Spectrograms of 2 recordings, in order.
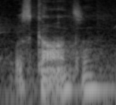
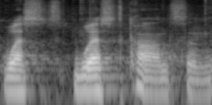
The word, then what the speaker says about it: Wisconsin: Wisconsin. Yeah, as long as you don't say like Westconsin.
